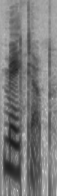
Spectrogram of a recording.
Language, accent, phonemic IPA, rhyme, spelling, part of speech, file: English, US, /ˈmeɪkʌp/, -eɪkʌp, makeup, noun / verb, En-us-makeup.ogg
- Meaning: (noun) 1. An item's composition 2. Cosmetics; colorants and other substances applied to the skin to alter its appearance 3. Replacement; material used to make up for the amount that has been used up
